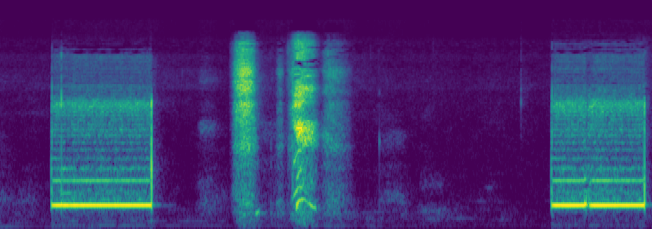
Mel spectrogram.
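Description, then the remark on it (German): A telephone ringback tone over a speakerphone as a call is placed to a classmate: two one-second buzzy, steady tones separated by a long pause, with a couple of brief breathy vocal sounds between them. “Okay, ich rufe jetzt an, okay? Ich mache auf Lautsprecher, okay?”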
